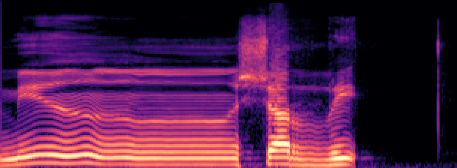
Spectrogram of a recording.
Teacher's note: اخفا کے ساتھ، ناک میں آواز چھپانے کے ساتھ پڑھنا ہے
